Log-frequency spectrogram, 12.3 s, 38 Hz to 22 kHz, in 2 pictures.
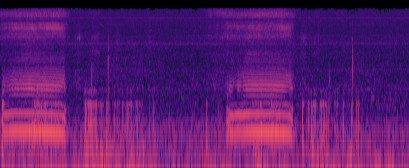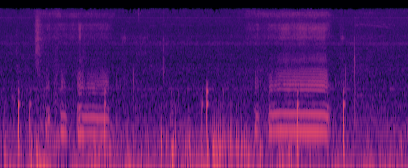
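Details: A sleeping house cat with a nasal impairment, recorded on April 23, 2012, gives four rhythmic, harsh, droning snores every three to four seconds. One is shorter than the others, and soft rustles sound in the pauses.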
